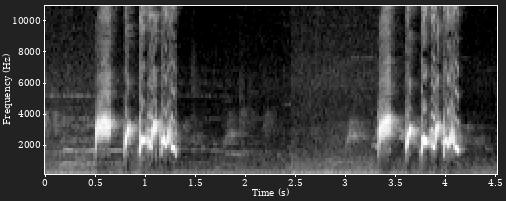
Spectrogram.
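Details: Red-whiskered bulbul song in a southern master-song style, played to excite caged birds in Thailand: two bright warbled phrases about three seconds apart, each a rising note followed by quick chirpy slurred notes, over faint background hiss.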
